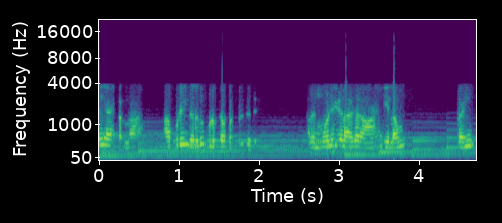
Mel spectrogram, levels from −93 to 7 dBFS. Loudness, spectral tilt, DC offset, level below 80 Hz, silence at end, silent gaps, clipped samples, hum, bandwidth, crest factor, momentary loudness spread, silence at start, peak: -16 LUFS; -10 dB/octave; under 0.1%; -60 dBFS; 0 s; none; under 0.1%; none; 4.1 kHz; 16 dB; 18 LU; 0 s; 0 dBFS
